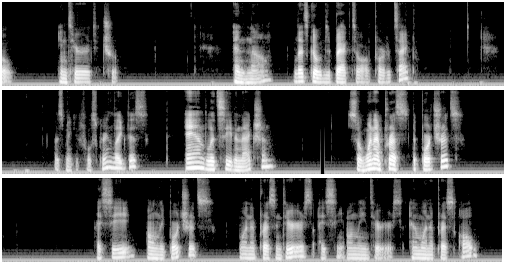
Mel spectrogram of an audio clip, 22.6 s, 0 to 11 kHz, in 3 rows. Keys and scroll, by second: 6.0 r, 7.7 super+\.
